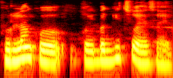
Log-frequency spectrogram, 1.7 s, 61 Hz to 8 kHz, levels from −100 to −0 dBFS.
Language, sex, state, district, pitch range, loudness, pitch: Rajasthani, female, Rajasthan, Churu, 160-190 Hz, -16 LUFS, 170 Hz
